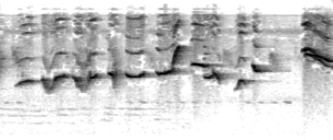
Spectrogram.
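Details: Oriental magpie-robin, kept caged for singing contests, in a rich song of smoothly gliding whistles and warbled phrases, ending after a short gap with a high descending slur.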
